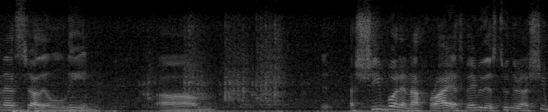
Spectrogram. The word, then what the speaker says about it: lien: a lean on it a lien is spelled l-i-e-n but it's titled lean I would say it's like leaning leaning meaning the property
